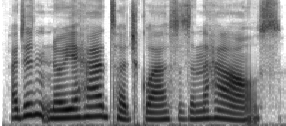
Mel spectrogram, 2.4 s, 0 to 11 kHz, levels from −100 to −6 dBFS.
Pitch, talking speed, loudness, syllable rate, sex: 215 Hz, 250 wpm, -16 LUFS, 5.5 syllables/s, female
